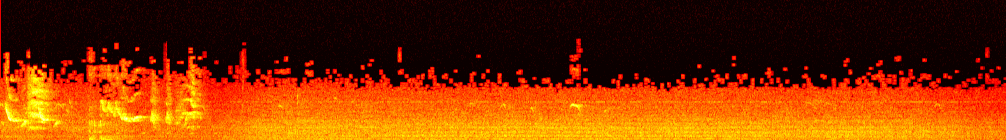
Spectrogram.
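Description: Small aviary birds chirping in quick, rising calls, with a short squawk about a second in. After about two seconds the chirps give way to a steady, even rushing noise with a low hum under it.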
